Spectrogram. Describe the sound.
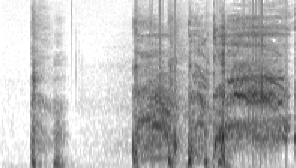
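A short, sharp cough up close, followed after a pause by a longer, raspy hacking burst that sounds voiced, almost like someone performing an exaggerated cough.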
